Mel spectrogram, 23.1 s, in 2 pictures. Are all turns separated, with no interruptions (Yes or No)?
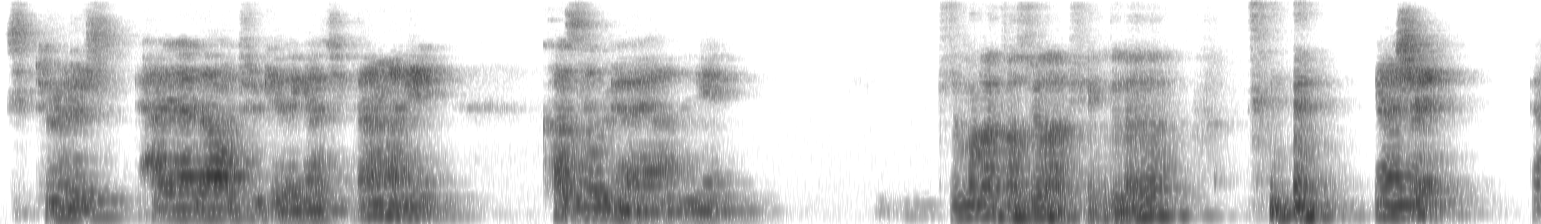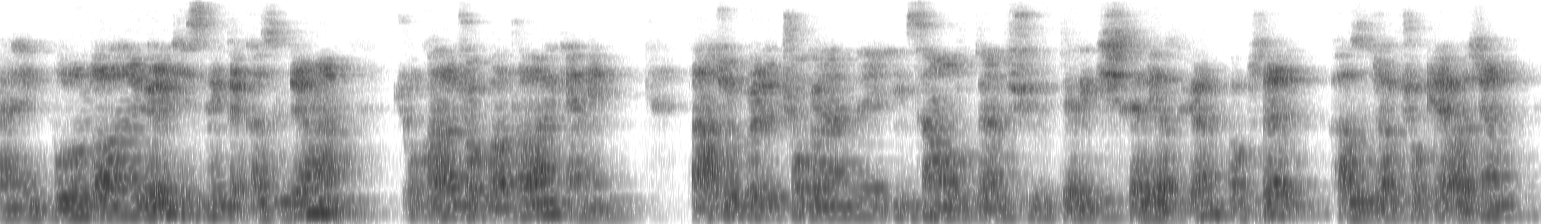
Yes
